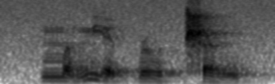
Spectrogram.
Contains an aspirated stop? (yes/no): no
